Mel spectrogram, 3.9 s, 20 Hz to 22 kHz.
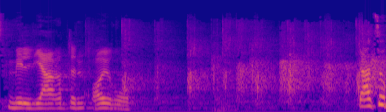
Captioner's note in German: Beifall CDU und vereinzelt BÜNDNIS 90/DIE GRÜNEN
